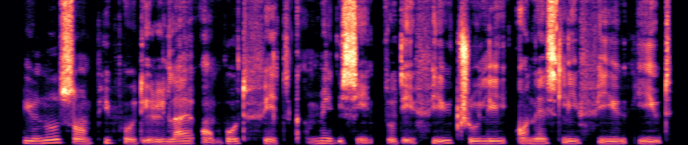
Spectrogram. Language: Nigerian Pidgin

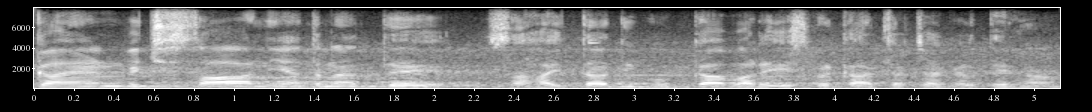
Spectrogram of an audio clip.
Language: Punjabi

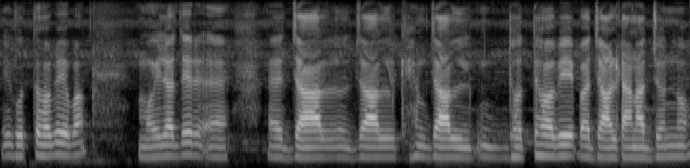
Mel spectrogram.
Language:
Bangla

